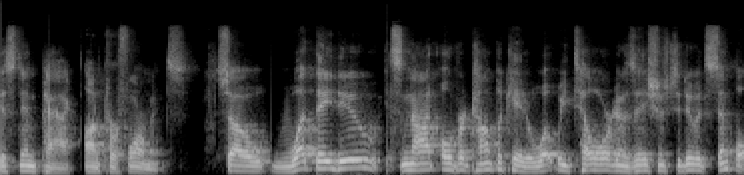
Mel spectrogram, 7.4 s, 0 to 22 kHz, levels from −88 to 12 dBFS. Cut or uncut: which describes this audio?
uncut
